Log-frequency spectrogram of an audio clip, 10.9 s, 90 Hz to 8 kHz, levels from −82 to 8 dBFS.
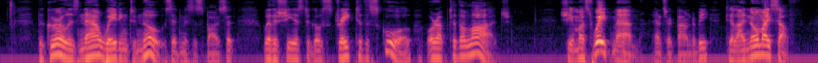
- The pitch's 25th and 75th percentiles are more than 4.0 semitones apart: Yes, average, 4.7 semitones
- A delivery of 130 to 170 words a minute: No, average, 185 wpm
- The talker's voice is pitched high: No, low, 125 Hz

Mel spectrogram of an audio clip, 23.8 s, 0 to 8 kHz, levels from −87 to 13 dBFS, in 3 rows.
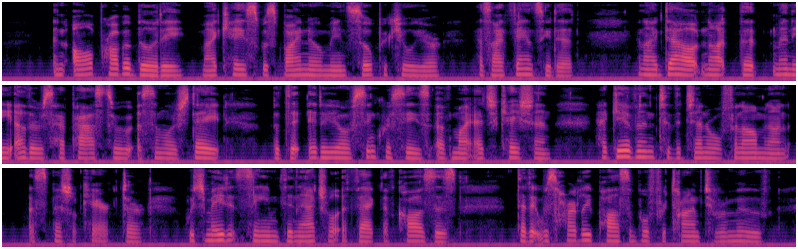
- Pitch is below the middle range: No, medium, 155 Hz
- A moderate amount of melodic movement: No, narrow, 2.0 semitones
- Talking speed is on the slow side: No, average, 155 wpm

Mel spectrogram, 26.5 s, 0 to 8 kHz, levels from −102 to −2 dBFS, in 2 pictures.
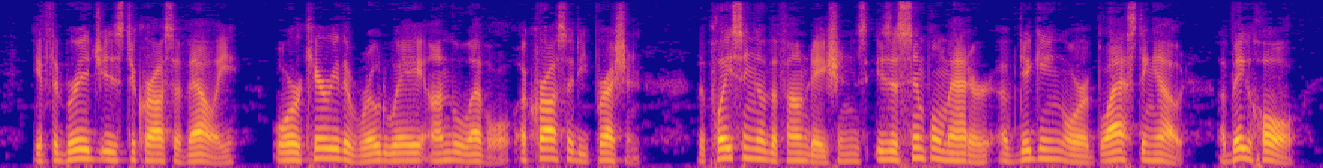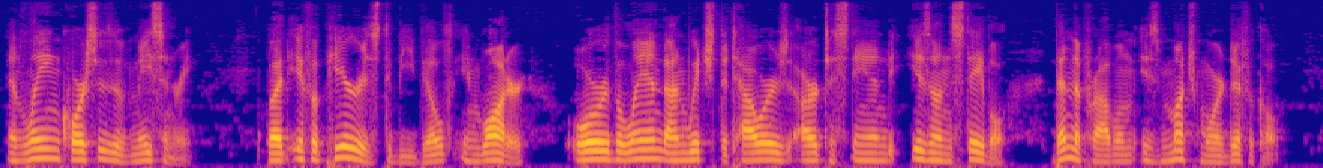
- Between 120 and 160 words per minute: Yes, average, 155 wpm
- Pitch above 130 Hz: Yes, medium, 140 Hz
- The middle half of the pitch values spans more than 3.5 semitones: No, average, 3.2 semitones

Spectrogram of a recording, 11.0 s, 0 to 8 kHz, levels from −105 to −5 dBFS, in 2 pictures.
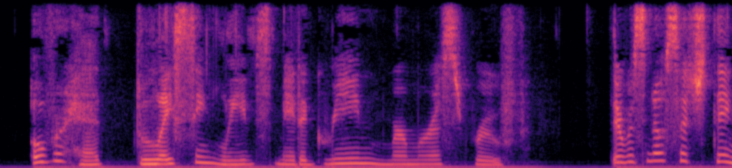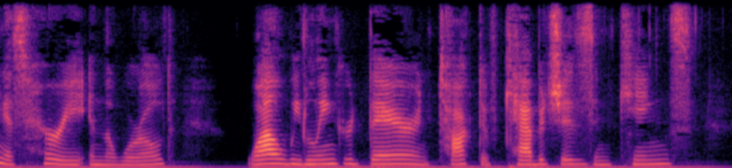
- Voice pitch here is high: Yes, high, 205 Hz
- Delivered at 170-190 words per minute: No, average, 160 wpm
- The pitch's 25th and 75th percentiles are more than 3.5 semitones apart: No, narrow, 2.4 semitones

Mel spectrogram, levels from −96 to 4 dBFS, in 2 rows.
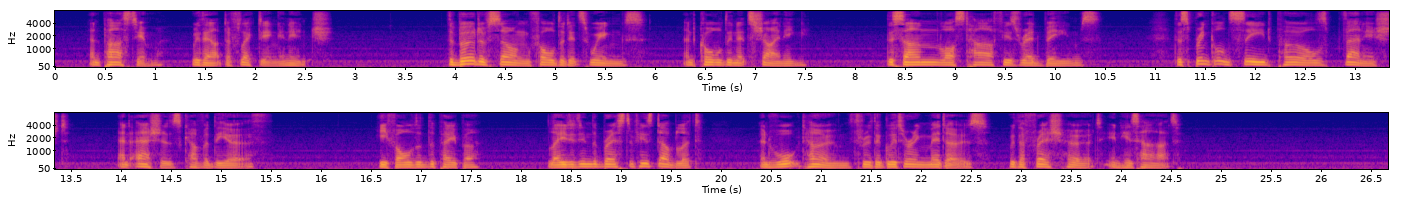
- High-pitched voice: No, low, 120 Hz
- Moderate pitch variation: Yes, average, 3.6 semitones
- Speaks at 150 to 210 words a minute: No, average, 140 wpm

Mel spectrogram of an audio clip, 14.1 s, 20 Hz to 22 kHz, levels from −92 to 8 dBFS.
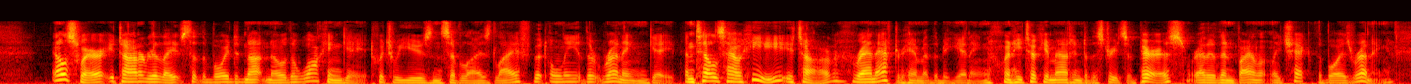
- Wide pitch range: Yes, wide, 6.4 semitones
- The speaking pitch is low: Yes, low, 120 Hz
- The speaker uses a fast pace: Yes, fast, 215 wpm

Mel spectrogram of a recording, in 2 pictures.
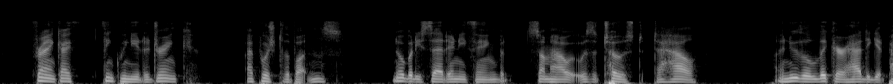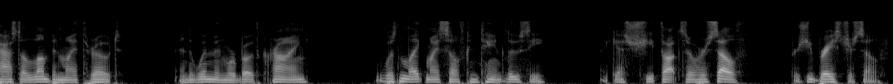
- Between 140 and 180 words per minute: No, average, 195 wpm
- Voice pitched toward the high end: No, low, 120 Hz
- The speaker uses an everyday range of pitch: No, narrow, 2.2 semitones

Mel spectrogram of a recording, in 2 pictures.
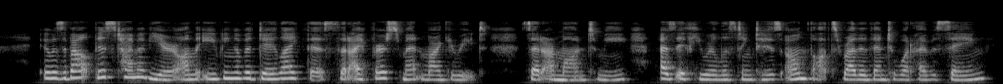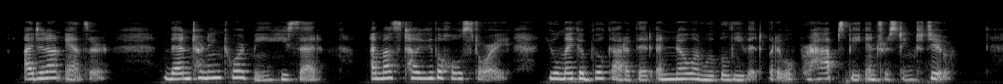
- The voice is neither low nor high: No, high, 245 Hz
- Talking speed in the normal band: No, fast, 235 wpm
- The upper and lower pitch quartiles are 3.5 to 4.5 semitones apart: Yes, average, 4.2 semitones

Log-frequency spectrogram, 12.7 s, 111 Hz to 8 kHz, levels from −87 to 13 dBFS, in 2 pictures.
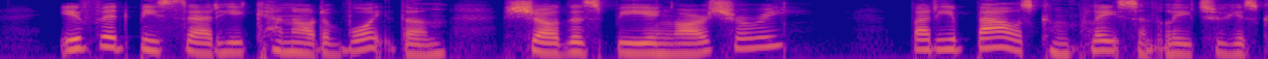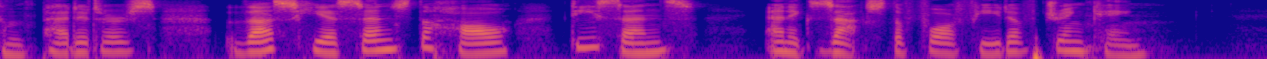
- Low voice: No, high, 190 Hz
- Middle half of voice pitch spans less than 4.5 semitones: Yes, average, 3.6 semitones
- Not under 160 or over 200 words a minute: No, average, 150 wpm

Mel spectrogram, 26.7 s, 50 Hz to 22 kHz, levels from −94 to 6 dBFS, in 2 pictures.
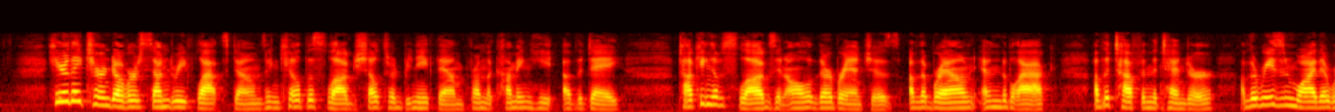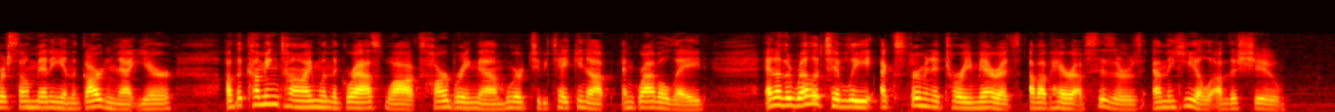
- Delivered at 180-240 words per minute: Yes, average, 200 wpm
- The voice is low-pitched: No, medium, 165 Hz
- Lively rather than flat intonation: No, average, 3.9 semitones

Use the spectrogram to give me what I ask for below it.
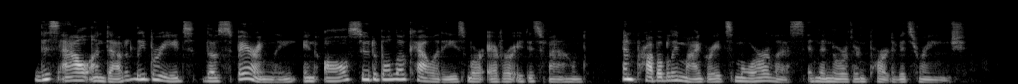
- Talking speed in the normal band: Yes, average, 160 wpm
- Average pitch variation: No, wide, 6.8 semitones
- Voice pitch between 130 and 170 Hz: Yes, medium, 140 Hz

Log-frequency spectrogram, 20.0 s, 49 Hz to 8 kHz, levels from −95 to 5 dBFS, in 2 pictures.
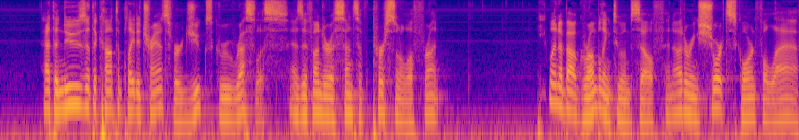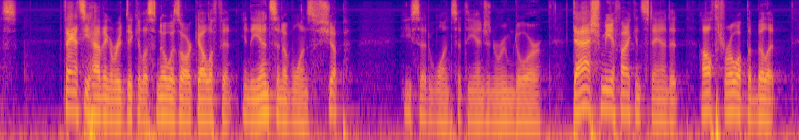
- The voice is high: No, low, 115 Hz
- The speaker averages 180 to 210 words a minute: Yes, average, 185 wpm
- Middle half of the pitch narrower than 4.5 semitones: No, average, 5.1 semitones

